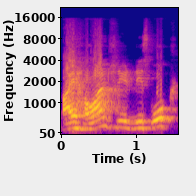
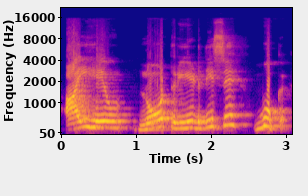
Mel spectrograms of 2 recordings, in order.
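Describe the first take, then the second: First: Have not is joined into one short word. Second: Have not is said as two full words.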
